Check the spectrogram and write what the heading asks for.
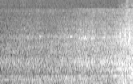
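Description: Street traffic picked up by a CCTV camera's built-in microphone: a single-deck bus approaching, its engine and road noise growing steadily louder.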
